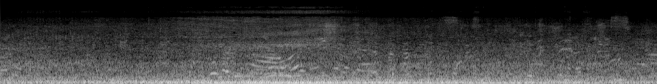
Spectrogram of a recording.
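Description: Busy street noise: crowd voices chattering, with a vehicle's low rumble swelling to a peak about halfway through as it passes on the road alongside.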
